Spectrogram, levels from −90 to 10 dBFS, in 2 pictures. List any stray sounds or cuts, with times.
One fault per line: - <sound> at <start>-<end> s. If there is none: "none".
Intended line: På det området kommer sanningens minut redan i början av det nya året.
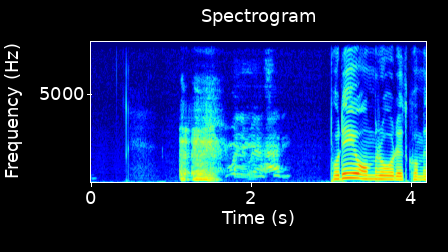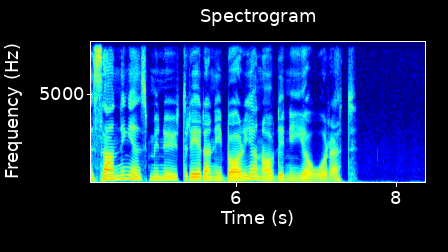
- throat clearing at 1.1-2.5 s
